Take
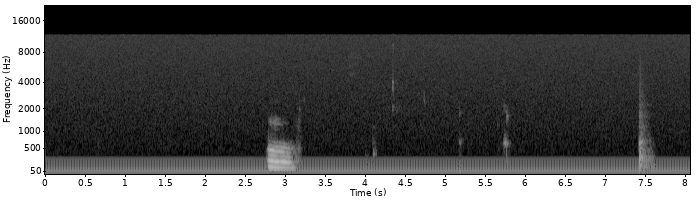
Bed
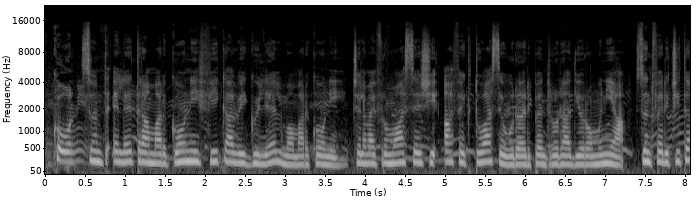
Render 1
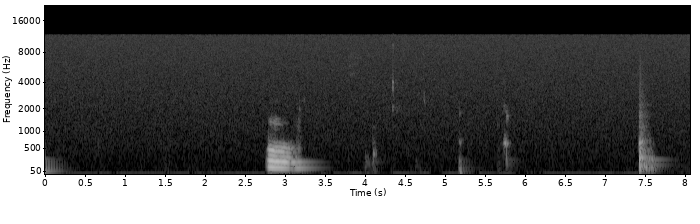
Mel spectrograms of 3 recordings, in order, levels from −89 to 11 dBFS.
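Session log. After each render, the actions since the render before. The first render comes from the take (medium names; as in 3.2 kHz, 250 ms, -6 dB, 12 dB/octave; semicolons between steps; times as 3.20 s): de-hum 50 Hz, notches 5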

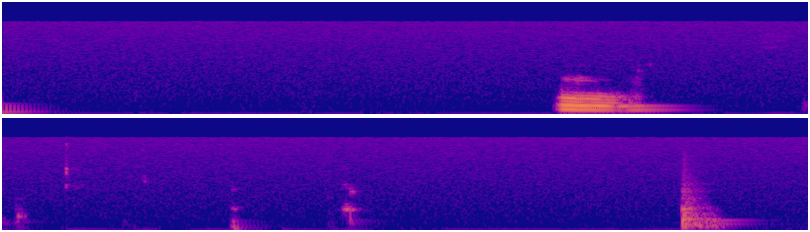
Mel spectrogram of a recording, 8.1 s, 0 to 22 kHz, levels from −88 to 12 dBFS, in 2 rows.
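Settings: noise reduction 6 dB, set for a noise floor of -50 dBFS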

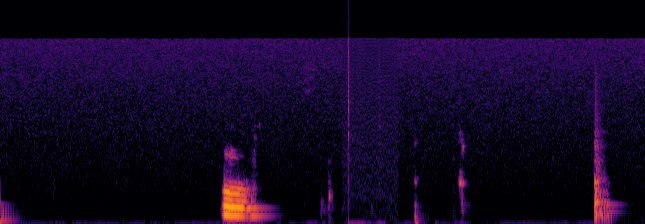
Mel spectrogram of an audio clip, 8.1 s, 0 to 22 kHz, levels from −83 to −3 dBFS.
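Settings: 4.26–4.96 s: formants flattened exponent 0.3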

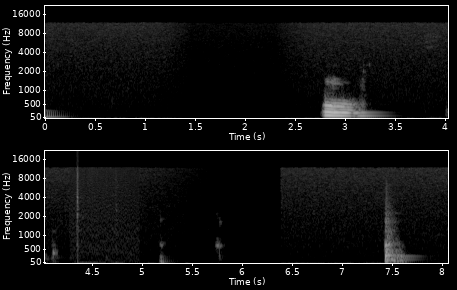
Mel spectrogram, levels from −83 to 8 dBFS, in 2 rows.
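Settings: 0.98–2.79 s: dip -11 dB, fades 0.48 s equal-power; 4.59–6.38 s: studio fade out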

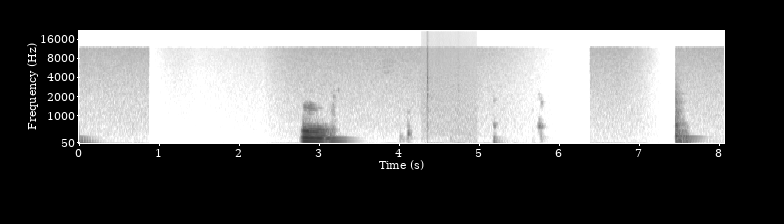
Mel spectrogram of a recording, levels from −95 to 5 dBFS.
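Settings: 0.87–2.78 s: fade in; 3.34–4.64 s: bass shelf 250 Hz -6.5 dB; 6.73–7.45 s: studio fade out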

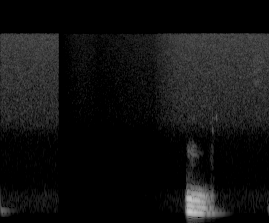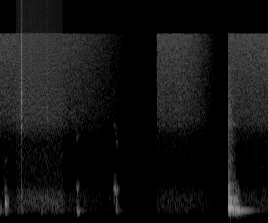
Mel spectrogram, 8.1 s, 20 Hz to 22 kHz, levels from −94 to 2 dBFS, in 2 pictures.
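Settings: steep high-pass 220 Hz 96 dB/octave; high-order bell 1.1 kHz -15 dB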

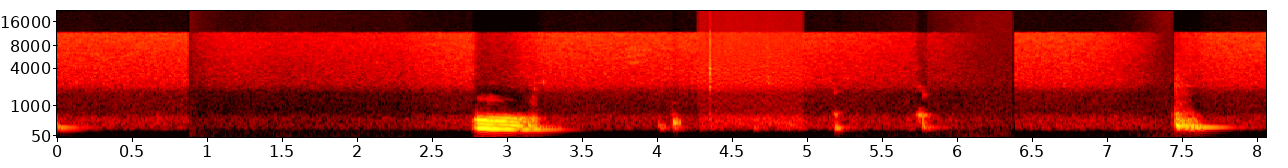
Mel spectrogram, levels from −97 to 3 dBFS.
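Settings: level flattener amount 50%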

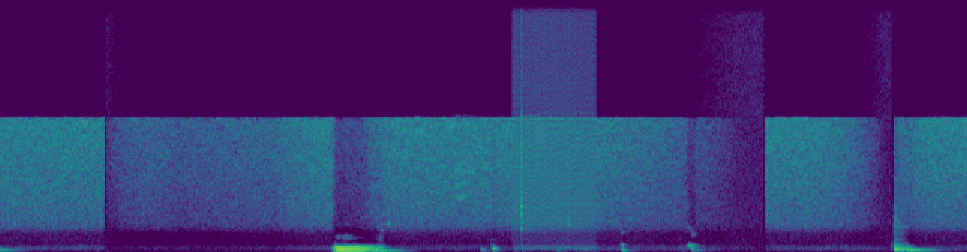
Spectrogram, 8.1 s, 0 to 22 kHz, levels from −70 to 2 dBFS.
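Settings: trim +9 dB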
